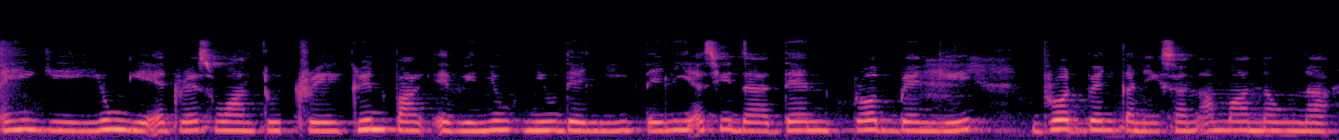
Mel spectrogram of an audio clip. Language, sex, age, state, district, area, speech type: Manipuri, female, 45-60, Manipur, Churachandpur, rural, read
